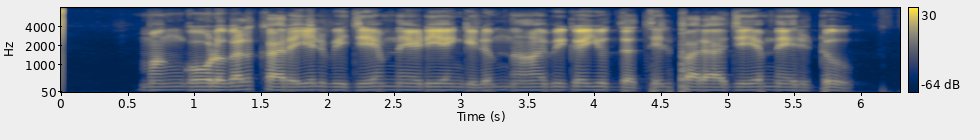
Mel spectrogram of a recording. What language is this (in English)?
Malayalam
